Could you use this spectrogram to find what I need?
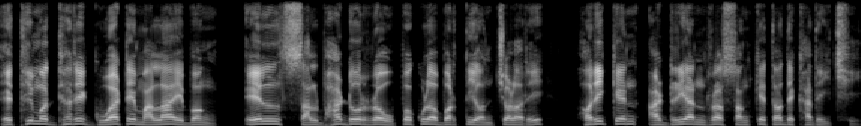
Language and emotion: Odia, neutral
